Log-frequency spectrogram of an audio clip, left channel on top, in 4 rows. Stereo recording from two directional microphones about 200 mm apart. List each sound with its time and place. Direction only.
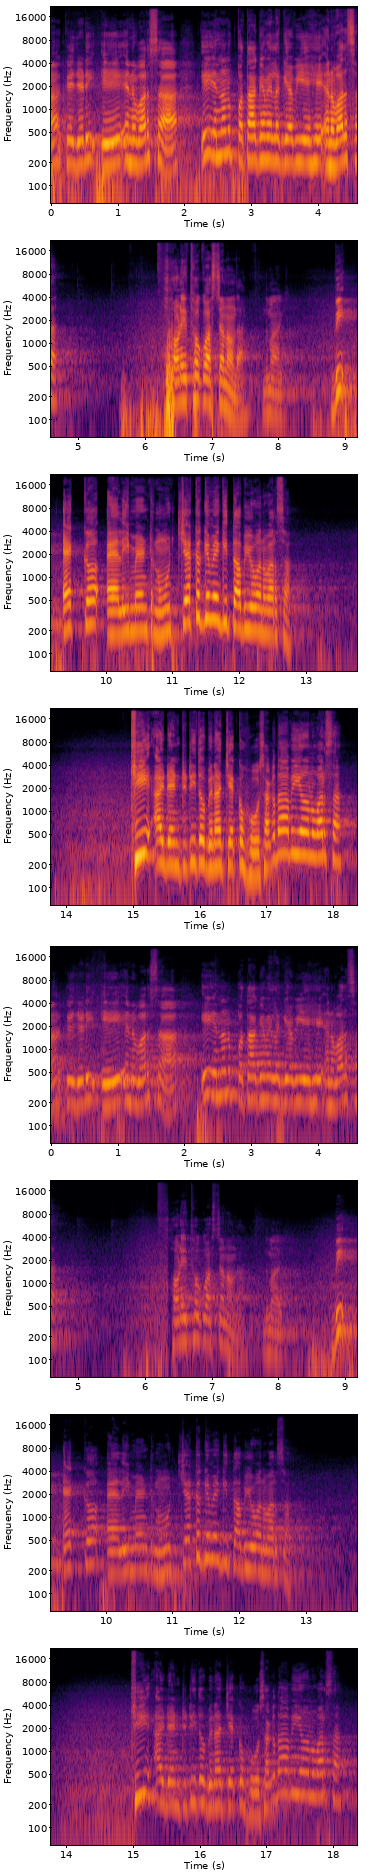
0.0 s speech: 60° left (ahead or behind)
6.4 s music: 45° left (ahead or behind)
9.4 s music: 50° left (ahead or behind)
14.9 s music: 50° left (ahead or behind)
